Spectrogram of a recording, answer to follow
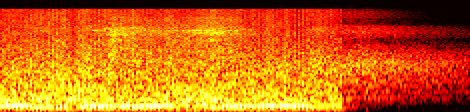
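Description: Loud rushing noise drone with a low hum that pulses about every half second, part of an electronic sound-design soundtrack; it cuts off abruptly near the end and fades.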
